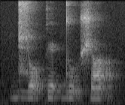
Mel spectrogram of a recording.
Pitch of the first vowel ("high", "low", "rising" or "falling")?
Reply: falling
